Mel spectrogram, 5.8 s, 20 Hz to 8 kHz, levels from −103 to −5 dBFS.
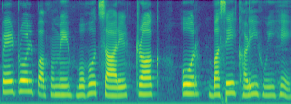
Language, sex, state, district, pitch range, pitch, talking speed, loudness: Hindi, female, Madhya Pradesh, Bhopal, 200-235 Hz, 215 Hz, 115 wpm, -17 LUFS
